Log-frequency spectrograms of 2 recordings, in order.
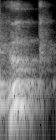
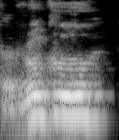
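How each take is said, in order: First: It is clipped short to one quick syllable. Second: It is said in full with two syllables. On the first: "we just say ruk. We say it quick" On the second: "Instead of saying like ruku"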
